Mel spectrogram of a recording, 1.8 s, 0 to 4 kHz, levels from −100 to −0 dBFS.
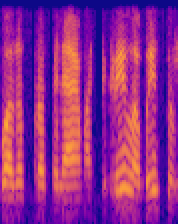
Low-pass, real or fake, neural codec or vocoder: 3.6 kHz; real; none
